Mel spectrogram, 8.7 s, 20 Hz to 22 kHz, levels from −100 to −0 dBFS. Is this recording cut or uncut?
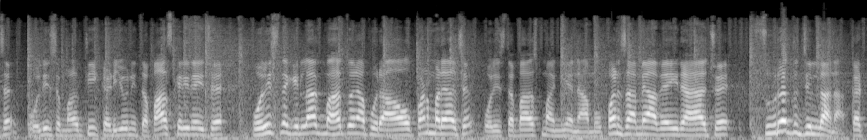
cut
